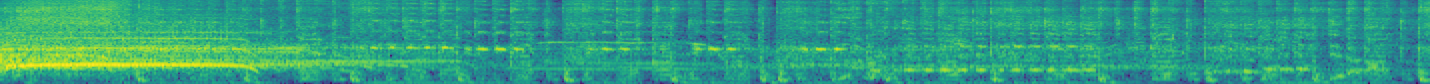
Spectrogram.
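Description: Dubstep played loud over a festival sound system, heard from within the crowd. A loud held note ends about two seconds in, then comes choppy bass with repeated falling pitch swoops.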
